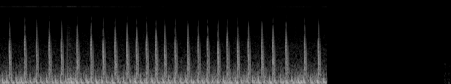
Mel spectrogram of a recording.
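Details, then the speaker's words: Needle EMG: rapid, regular crackling pops of polyphasic motor unit potentials, including small-amplitude nascent polyphasic MUPs of mostly normal or long duration, often mistaken for myopathic potentials. "For the most part, however, these potentials have normal or long duration. Watch and listen to polyphasic MUPs and nent polyphasic MUPS."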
